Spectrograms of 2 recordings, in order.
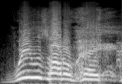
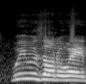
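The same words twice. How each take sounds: First: Laughing through the words; higher and louder, breaking into a laugh; giggling as he says it. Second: Said in the usual way. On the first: Real, not acted.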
